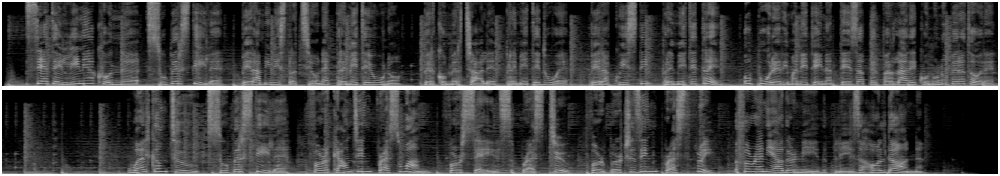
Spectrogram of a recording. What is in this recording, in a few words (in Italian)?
segreteria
